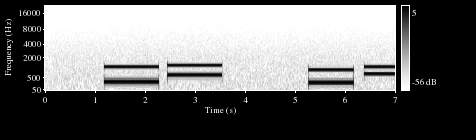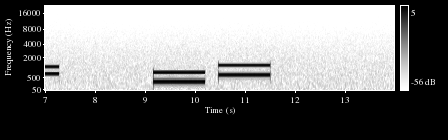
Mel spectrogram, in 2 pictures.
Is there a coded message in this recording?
Yes: aircraft SELCAL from 1.2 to 11.5 s, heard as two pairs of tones. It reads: BQ-HR AM-JQ BK-HR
